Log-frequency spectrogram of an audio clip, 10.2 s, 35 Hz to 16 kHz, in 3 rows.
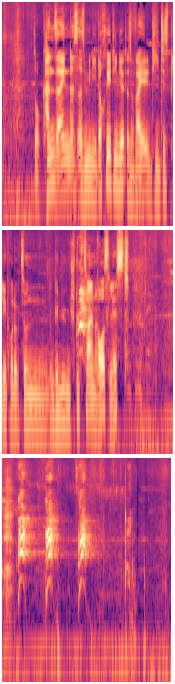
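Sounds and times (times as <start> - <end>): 
faint noise: 0.0 - 10.2
speech: 0.6 - 7.1
dog barking while passing by: 4.9 - 5.2, 7.1 - 8.7.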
